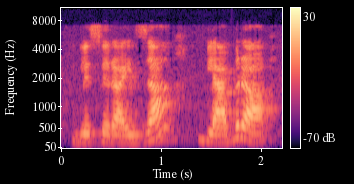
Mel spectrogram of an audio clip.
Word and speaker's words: Glycyrrhiza glabra: So it is pronounced as Glycyrrhiza glabra, belonging to the family Leguminosae, and it is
